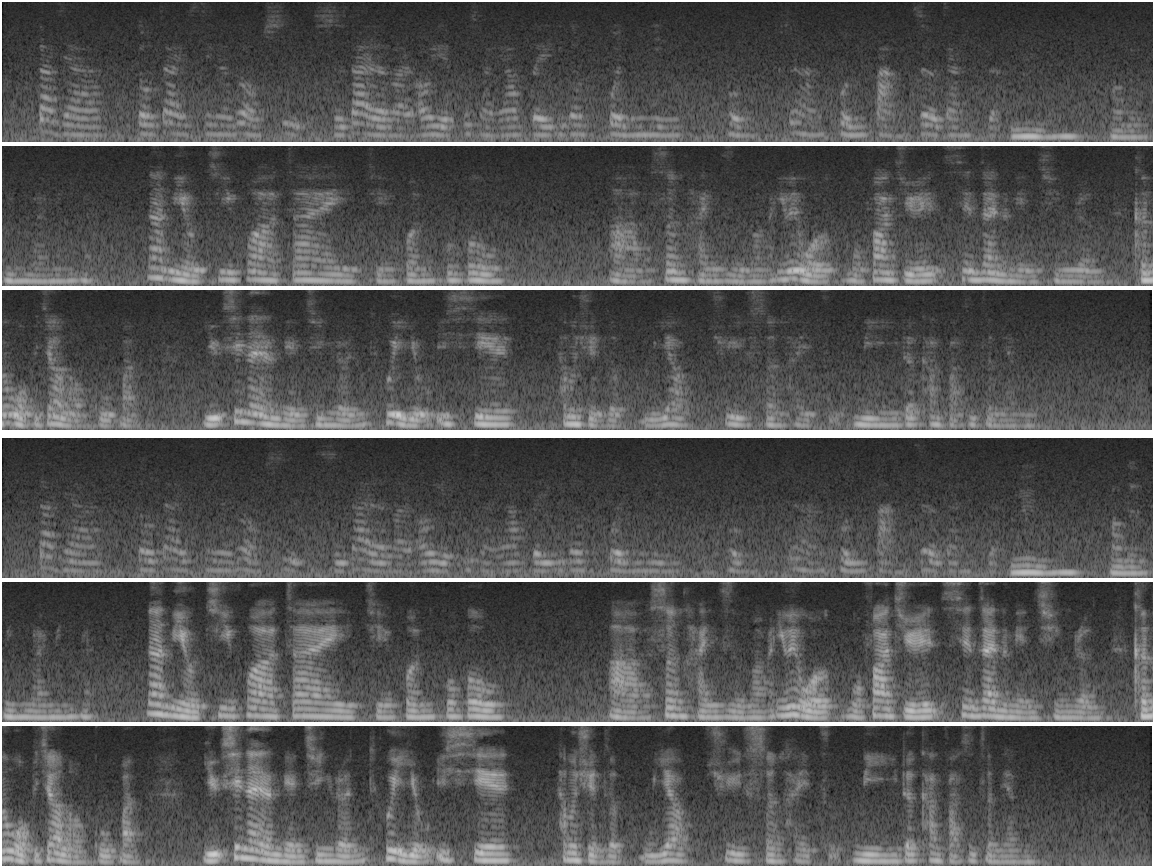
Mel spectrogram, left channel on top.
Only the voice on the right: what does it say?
嗯，好的，明白明白。那你有计划在结婚过后啊、生孩子吗？因为我我发觉现在的年轻人，可能我比较老古板，有现在的年轻人会有一些他们选择不要去生孩子，你的看法是怎样的？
